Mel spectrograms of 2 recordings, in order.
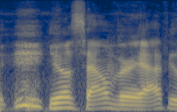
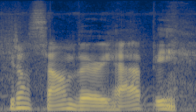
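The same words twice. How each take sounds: First: Laughing through the line at Chase; laughing teasing. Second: Said in the usual way. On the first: Real, not acted.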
